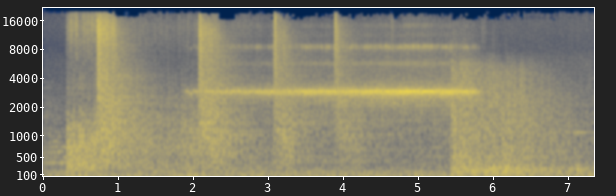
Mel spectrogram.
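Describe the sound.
Space fighter weapons fire in several sharp, booming blasts over a continuous rumbling drone, with a steady high electronic whine running through the middle stretch; no voices.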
